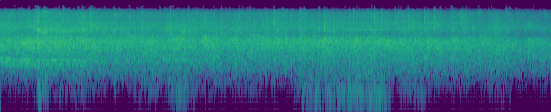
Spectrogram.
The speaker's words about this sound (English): Can we start off with a wonderful round of applause for our interpreters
